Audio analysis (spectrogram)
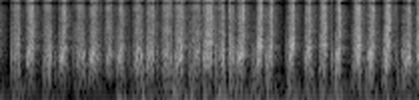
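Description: Short nails on both hands rub and scratch across a stretched oil-painting canvas with ridged paint, while one hand wears a metal ring. About two dozen quick, slightly uneven scratchy strokes come at roughly three per second, each a dry, bright rasp centred in the midrange with almost no low end.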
